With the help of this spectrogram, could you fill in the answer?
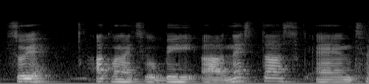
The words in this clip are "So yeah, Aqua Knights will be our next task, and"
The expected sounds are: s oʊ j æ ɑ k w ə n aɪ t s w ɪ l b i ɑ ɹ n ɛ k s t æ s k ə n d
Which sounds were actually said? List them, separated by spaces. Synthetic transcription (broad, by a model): s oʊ j æ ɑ k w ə n aɪ t s w ɪ l b i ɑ n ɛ s t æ s k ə n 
